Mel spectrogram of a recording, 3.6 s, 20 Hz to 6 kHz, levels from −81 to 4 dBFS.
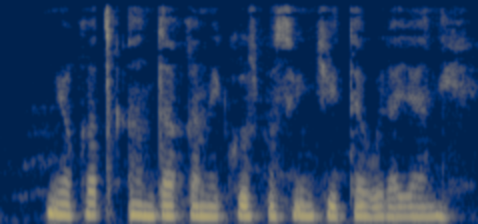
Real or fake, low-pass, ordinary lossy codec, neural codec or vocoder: real; 5.4 kHz; AAC, 32 kbps; none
